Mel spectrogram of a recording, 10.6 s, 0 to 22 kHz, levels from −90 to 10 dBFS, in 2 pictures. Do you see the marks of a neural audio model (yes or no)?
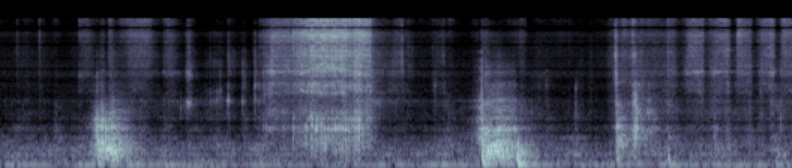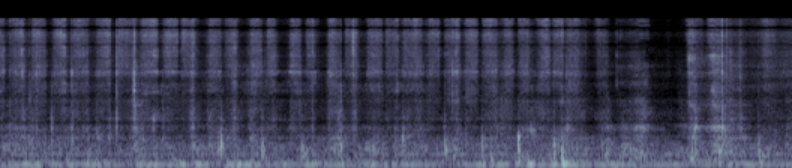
yes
